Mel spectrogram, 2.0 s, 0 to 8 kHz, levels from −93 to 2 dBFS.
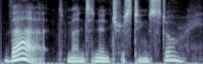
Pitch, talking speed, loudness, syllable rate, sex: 170 Hz, 145 wpm, -17 LUFS, 5.1 syllables/s, female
